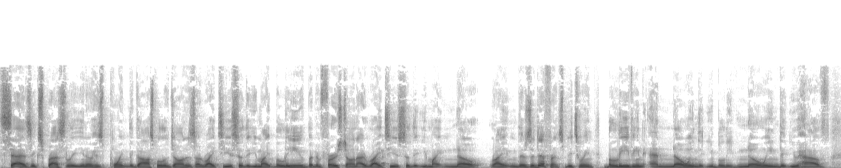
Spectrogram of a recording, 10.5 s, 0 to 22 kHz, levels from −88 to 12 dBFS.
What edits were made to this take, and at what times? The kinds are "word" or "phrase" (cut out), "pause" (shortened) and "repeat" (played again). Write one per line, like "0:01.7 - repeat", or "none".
0:07.5 - pause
